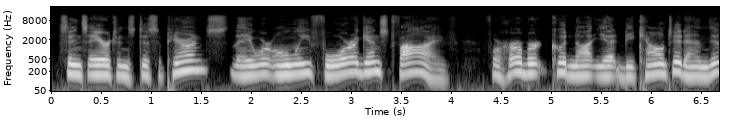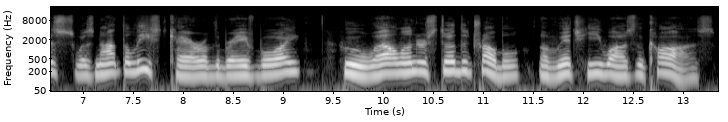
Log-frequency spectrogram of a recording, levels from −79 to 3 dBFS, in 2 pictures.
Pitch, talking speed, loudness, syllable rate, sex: 160 Hz, 170 wpm, -17 LUFS, 4.4 syllables/s, male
